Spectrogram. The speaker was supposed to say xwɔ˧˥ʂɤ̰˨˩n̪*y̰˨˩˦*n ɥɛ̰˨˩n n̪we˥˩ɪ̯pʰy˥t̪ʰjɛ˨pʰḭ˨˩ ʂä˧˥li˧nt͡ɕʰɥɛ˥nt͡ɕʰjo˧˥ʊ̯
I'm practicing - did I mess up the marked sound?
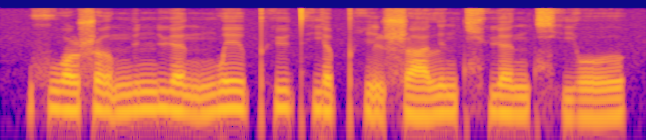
yes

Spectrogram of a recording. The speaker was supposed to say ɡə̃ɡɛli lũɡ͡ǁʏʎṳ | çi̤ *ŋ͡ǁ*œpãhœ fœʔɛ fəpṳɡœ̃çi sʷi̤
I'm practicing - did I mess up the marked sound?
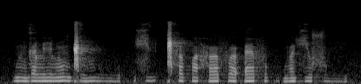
yes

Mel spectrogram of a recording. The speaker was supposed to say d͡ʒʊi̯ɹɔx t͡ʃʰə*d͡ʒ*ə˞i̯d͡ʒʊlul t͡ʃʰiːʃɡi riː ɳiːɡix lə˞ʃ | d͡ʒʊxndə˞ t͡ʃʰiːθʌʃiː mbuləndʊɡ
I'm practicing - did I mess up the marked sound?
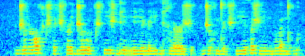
yes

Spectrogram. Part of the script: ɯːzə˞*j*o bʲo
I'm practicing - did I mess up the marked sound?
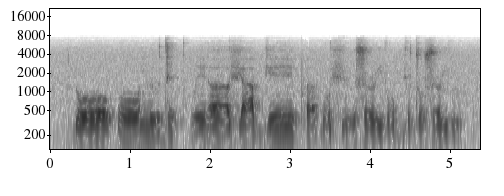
no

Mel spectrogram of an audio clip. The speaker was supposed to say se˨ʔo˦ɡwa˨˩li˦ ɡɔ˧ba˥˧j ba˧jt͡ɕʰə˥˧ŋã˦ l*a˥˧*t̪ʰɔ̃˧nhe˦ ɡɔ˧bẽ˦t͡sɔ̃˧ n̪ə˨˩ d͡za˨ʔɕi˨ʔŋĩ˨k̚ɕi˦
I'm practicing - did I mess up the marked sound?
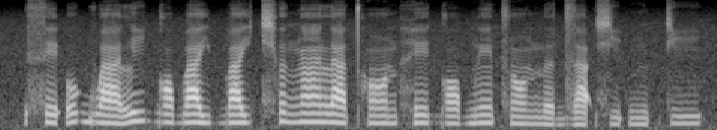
no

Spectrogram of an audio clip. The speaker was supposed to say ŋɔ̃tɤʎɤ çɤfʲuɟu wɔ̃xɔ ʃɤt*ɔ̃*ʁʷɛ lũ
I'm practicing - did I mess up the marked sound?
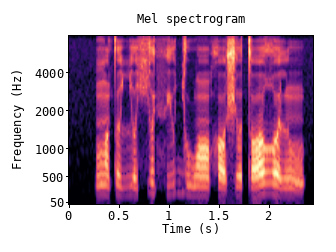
yes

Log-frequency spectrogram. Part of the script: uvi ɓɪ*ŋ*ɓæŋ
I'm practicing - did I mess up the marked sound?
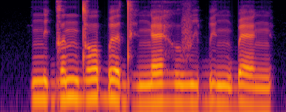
no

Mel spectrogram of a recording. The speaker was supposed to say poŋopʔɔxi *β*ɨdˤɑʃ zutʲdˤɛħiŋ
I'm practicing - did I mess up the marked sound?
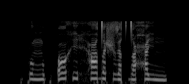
yes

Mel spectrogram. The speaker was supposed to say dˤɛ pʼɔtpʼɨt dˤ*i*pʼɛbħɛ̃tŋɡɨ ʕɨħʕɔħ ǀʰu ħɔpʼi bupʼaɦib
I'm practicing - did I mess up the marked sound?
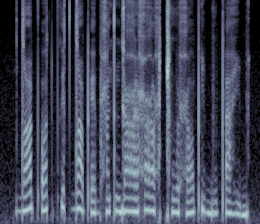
no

